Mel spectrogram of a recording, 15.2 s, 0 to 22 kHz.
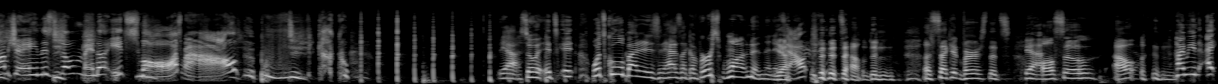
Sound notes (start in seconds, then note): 4.6 applauds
